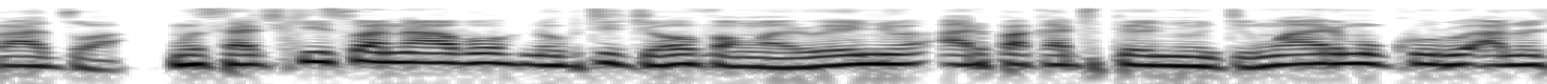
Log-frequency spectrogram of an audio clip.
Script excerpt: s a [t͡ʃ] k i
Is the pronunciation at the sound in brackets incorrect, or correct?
correct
